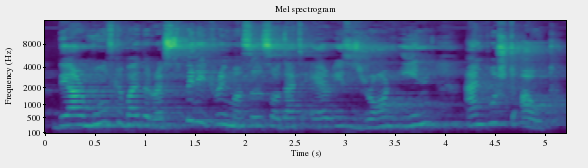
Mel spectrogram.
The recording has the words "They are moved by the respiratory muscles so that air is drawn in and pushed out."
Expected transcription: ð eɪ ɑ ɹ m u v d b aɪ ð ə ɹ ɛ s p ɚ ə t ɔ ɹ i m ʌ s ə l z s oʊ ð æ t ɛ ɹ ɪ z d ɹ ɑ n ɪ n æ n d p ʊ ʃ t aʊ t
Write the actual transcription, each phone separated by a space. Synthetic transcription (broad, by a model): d eɪ ɑ ɹ m u v d b aɪ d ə ɹ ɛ s p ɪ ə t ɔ ɹ i m ʌ s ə l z s oʊ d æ t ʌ ɹ ɪ z d ɹ ɑ n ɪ n æ n d p ʊ ʃ t aʊ t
